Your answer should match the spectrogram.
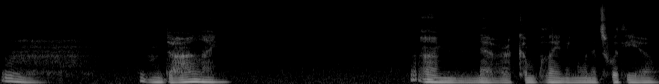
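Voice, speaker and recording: A man playing a flirtatious, smug villain king in a roleplay audio drama, talking to his spouse in a husky, teasing, languid way. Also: lowish voice, fairly even intonation, a little mellow, slight background noise. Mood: grudging, flirtatious. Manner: teasing, languid, amused, drawn-out phrasing with murmured asides.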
